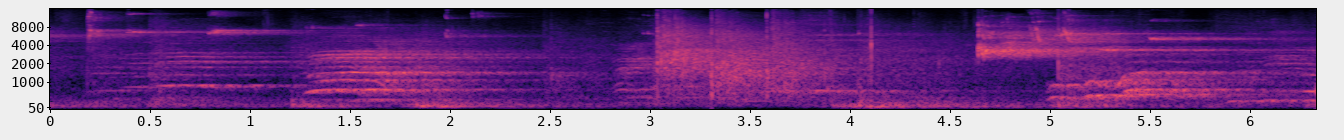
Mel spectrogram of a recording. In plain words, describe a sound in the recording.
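Sneakers squeak on a hardwood floor in an echoing gym.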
